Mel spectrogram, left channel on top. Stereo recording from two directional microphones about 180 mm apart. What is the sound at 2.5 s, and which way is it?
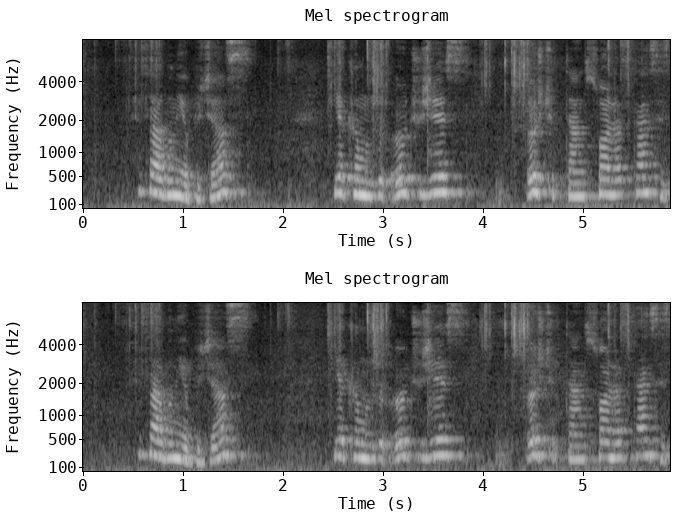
Speech, 20° left (ahead or behind).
